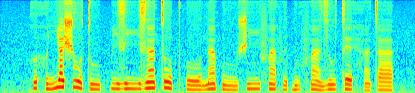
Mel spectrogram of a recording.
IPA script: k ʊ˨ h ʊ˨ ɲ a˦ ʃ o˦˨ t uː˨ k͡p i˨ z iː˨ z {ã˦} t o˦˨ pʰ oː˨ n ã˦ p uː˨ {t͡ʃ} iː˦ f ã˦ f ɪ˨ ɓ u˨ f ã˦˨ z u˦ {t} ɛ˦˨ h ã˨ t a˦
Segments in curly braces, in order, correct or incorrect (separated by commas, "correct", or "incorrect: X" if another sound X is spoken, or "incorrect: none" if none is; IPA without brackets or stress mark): correct, incorrect: ʃ, correct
